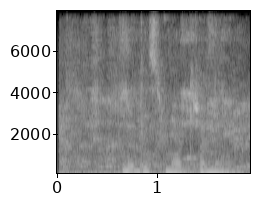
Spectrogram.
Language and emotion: Russian, neutral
